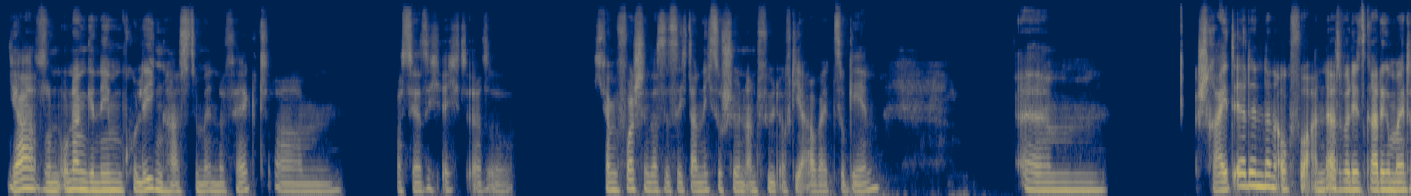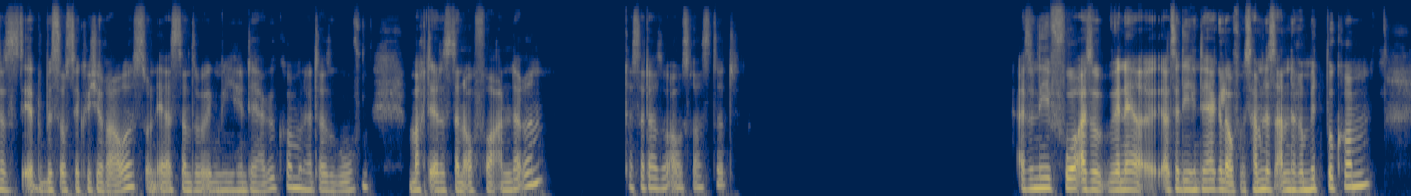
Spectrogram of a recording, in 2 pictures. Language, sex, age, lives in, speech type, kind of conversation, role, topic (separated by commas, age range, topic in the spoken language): German, female, 30-34, Germany, conversation, advice, advisor, Wie kann ich häufige Wutanfälle wegen Kleinigkeiten besser in den Griff bekommen, die meine Beziehungen und meinen Alltag stören?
